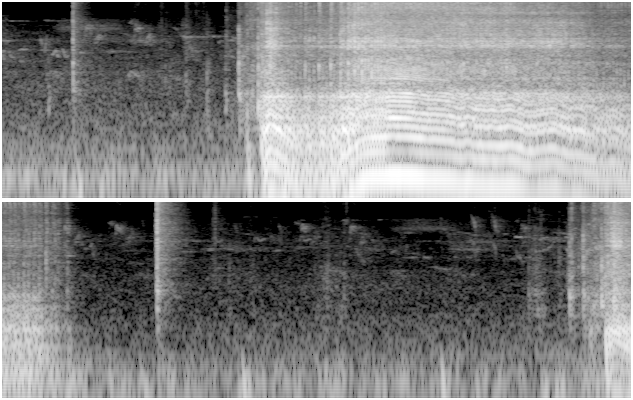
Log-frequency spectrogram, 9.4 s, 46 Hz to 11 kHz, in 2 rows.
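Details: Stihl MS180C chainsaw with a new spark plug: it fires and revs briefly, then bogs and dies when given gas; the carburetor metering diaphragm was found stiff, starving it of fuel.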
